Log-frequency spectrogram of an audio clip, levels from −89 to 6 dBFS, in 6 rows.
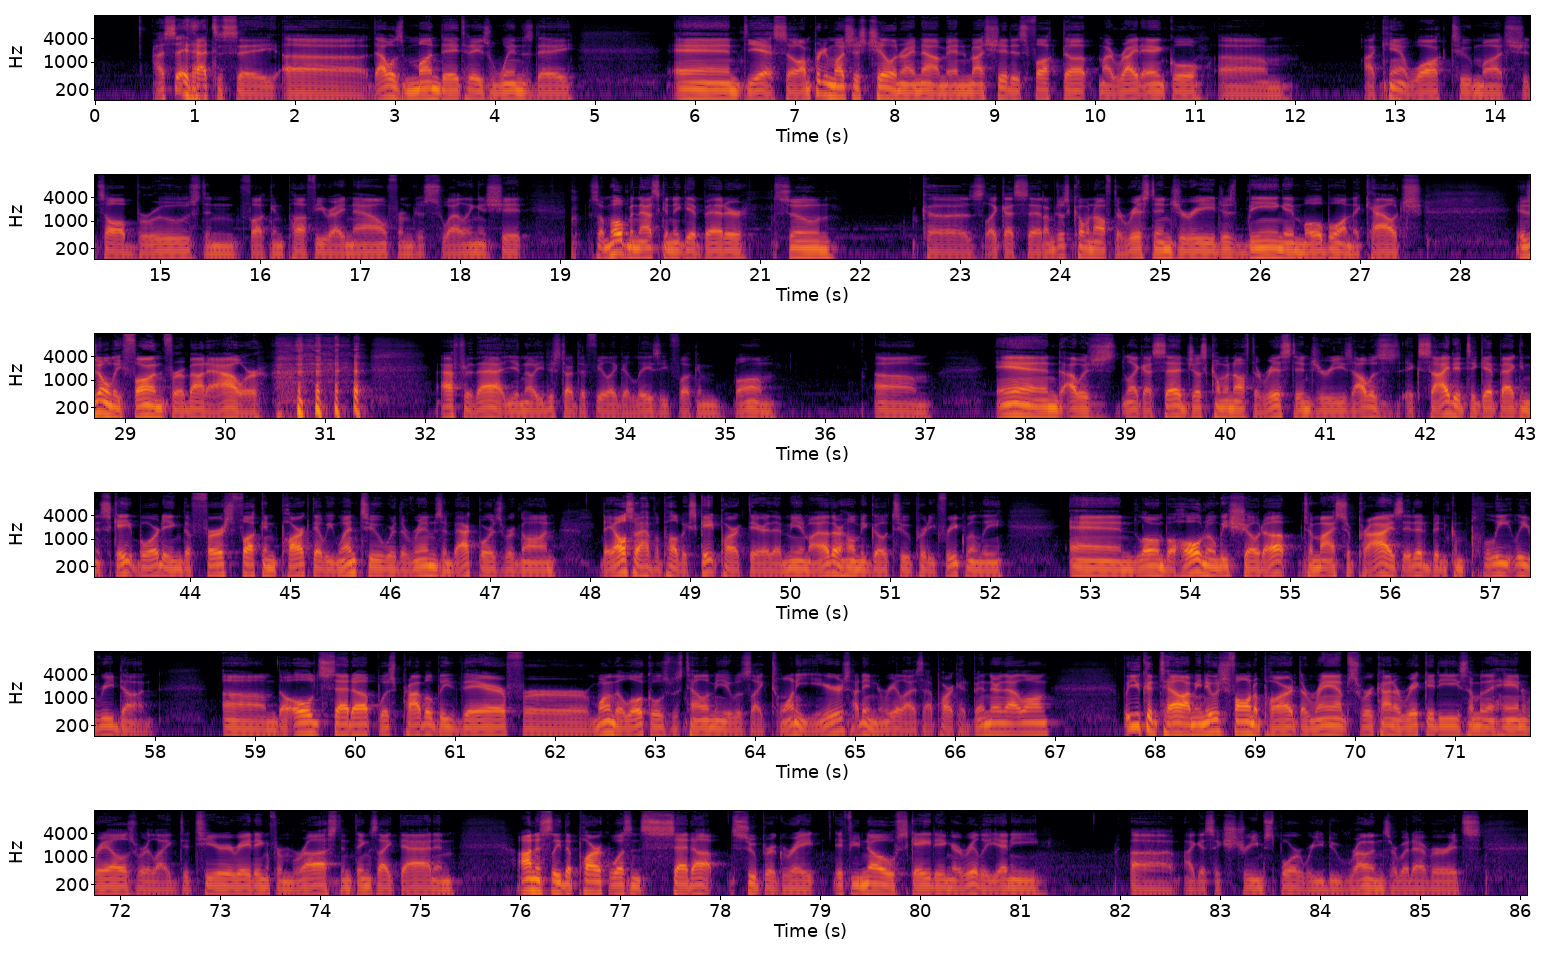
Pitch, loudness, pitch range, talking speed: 90 Hz, -30 LUFS, 85-100 Hz, 175 wpm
